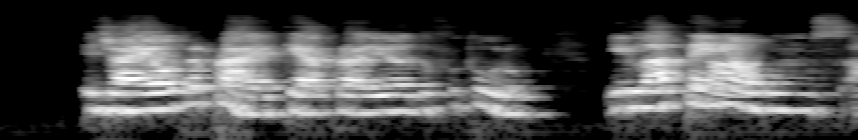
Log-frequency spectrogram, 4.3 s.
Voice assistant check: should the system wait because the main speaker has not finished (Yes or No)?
Yes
